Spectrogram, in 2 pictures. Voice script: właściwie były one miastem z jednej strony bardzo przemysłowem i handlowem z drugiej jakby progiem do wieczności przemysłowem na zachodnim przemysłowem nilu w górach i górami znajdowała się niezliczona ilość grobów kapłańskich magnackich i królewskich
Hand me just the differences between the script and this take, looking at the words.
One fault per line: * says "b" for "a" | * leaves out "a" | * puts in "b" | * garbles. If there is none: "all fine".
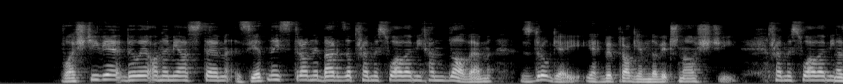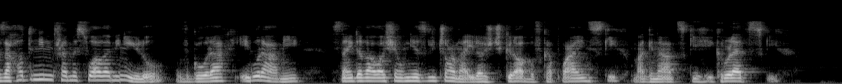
all fine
